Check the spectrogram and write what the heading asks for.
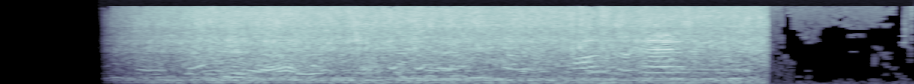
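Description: Voices over a loud, even rushing noise that starts about a second in and cuts off suddenly about a second before the end.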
